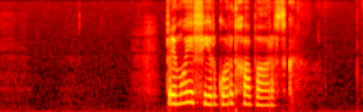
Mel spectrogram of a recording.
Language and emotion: Russian, neutral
